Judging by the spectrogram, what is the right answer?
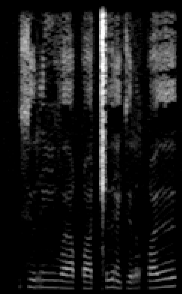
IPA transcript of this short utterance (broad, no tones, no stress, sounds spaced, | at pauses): xʲ u r ĩː v ɐː qʷ ɐ ǁ ɨ ɾ ɛ̃ kʲ ɔ r qʷ ɘː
